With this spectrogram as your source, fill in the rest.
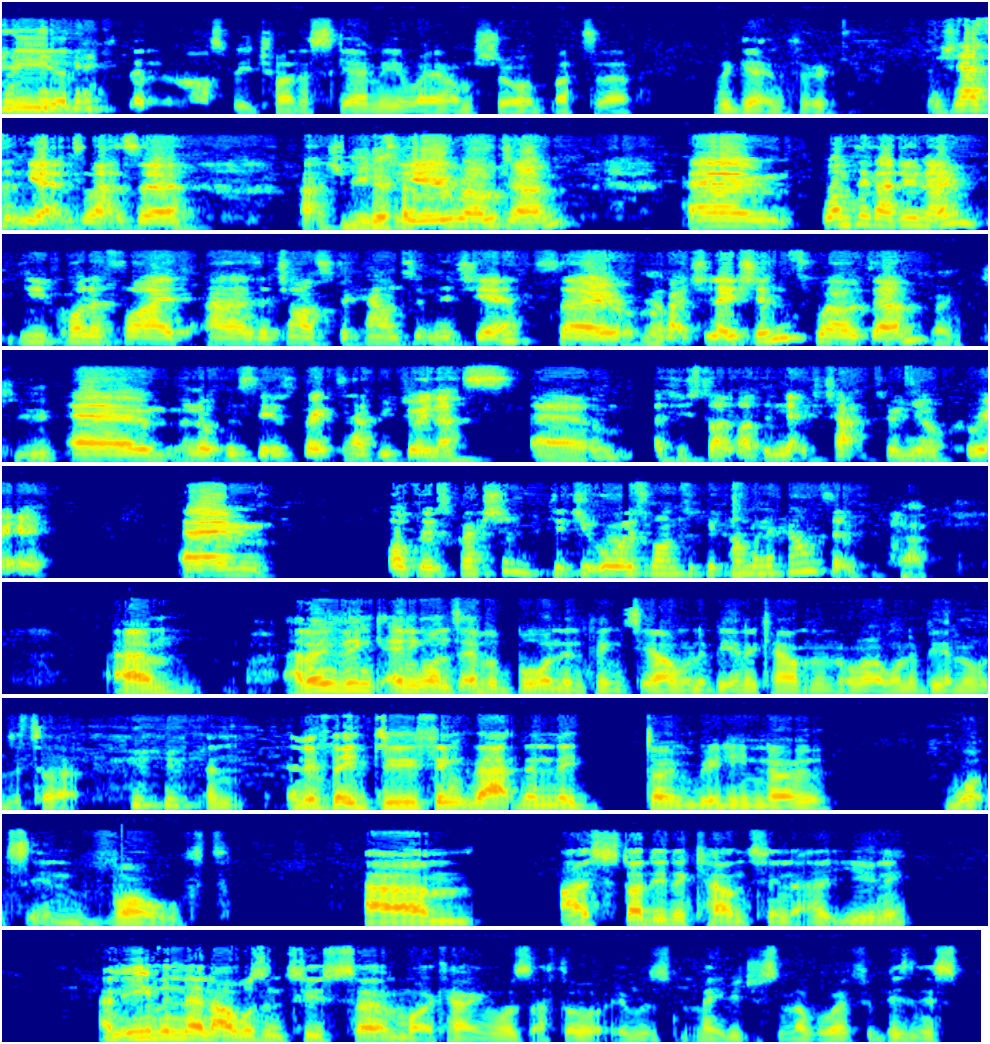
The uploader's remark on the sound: we took the opportunity to have a little Zoom catch up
